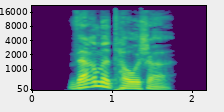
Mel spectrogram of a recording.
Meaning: heat exchanger
- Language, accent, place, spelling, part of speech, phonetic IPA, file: German, Germany, Berlin, Wärmetauscher, noun, [ˈvɛʁməˌtaʊ̯ʃɐ], De-Wärmetauscher.ogg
